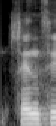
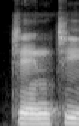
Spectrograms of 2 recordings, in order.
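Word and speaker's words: The Cenci: दी चेंची अ tragedy इसको आप ससी भी कह सकते हैं लेकिन एक्चुअल प्रोनाउंसिएशन इसका चेंची है।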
